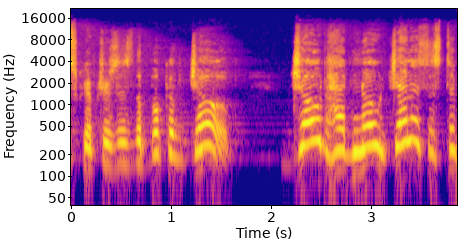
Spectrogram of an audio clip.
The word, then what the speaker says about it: Job: But uh we pronounce it Job.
